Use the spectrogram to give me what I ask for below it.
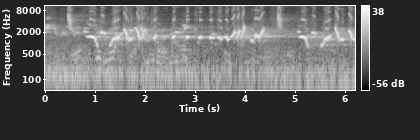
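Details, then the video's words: Original white-rumped shama voice used as a lure to prompt singing: loud, continuous and varied, with rising and falling clear whistles, slurred notes and dense sharp clicks throughout, barely pausing. "PANCINGAN MURAI AGAR GACOR DENGAN SUARA ASLI"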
